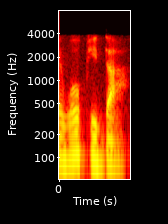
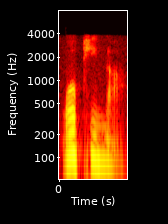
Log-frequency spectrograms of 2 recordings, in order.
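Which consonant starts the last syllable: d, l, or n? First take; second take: d; n. First: The last syllable begins with a d sound. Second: The last syllable begins with an n sound. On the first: This is the Dakota dialect form. "Dakota people say Wopida" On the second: This is the Nakota dialect form. "Nakota people, Wopina"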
